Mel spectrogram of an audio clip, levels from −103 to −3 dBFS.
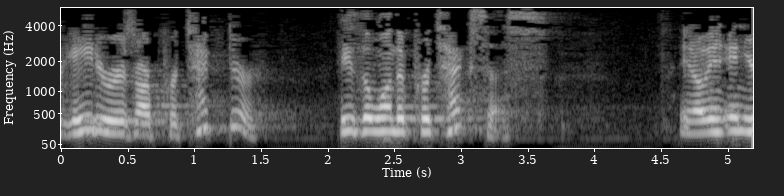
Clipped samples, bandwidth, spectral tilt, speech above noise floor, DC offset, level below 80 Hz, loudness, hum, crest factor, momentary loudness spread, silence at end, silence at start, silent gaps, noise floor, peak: under 0.1%; 5.4 kHz; -7.5 dB/octave; 45 dB; under 0.1%; -88 dBFS; -29 LUFS; none; 18 dB; 21 LU; 0 s; 0 s; none; -73 dBFS; -12 dBFS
